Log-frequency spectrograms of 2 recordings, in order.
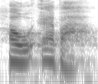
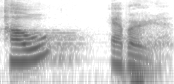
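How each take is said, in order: First: It is said in a British accent. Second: It is said in a plain, non-British accent.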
